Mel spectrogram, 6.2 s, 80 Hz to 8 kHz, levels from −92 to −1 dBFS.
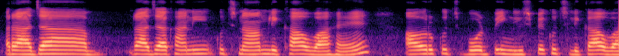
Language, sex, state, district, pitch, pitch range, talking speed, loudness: Hindi, female, Chhattisgarh, Raipur, 200 Hz, 190-210 Hz, 165 wpm, -18 LUFS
